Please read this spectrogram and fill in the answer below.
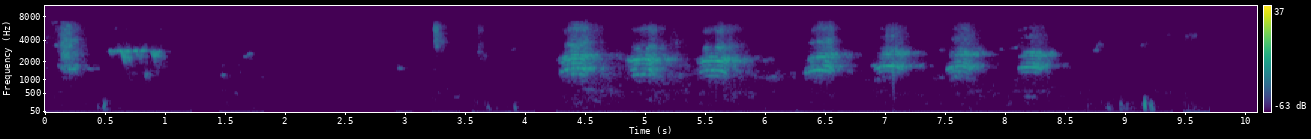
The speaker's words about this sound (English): Every now and then I can hear some bird noises.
